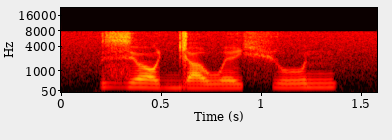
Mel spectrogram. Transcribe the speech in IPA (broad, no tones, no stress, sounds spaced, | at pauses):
zʲ ɔ ɟ a w e ç u nʲ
